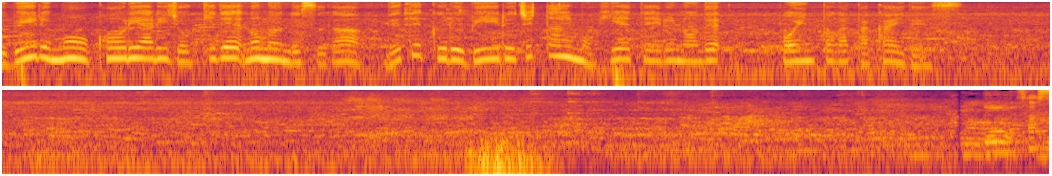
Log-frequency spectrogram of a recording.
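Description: A crowd of diners chatters in the background.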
